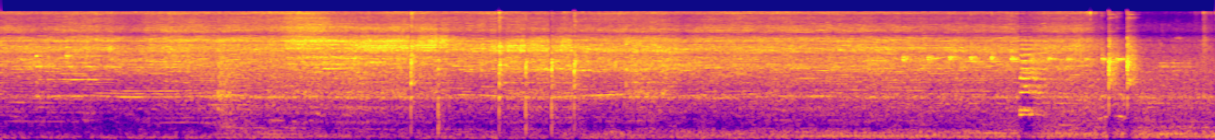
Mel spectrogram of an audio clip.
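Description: Steady background din, then near the end a hammer knocking on a steel drum brake shoe: a quick run of sharp metallic strikes, several a second.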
